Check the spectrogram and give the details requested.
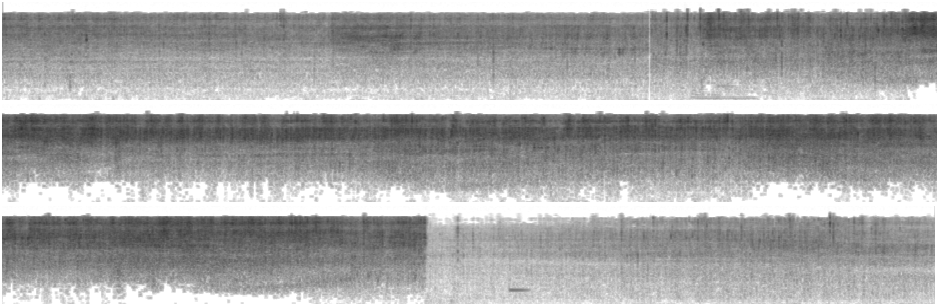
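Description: Marinated chicken sizzling in hot oil with browned onions in an iron kadhai over a wood fire. The sizzle grows louder about nine seconds in, then drops abruptly to a softer sizzle some five seconds before the end.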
